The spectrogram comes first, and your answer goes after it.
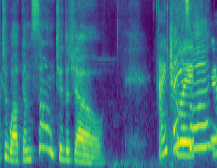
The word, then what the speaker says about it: Cong: so my name is song uh it spells as c-o-n-g but it's pronounced more like s-o-n-g so i prefer to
